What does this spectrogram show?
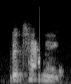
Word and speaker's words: Botanique: uh, Botanic, it, it's Botanic as well.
